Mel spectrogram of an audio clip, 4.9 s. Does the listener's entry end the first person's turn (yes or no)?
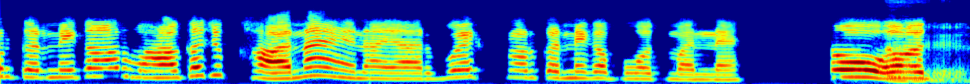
no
